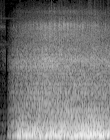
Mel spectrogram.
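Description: Road traffic with motorcycles passing: a loud, steady rumble of engines and road noise that starts just after a brief gap.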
